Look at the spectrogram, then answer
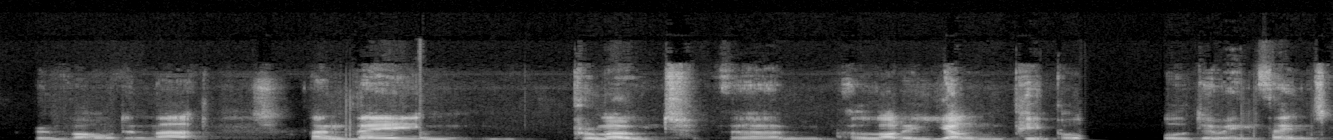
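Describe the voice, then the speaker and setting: A man speaks at a fairly slow pace and medium pitch in a normal speaking voice. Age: 50s. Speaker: traditional musician and music school backer. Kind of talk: casual chat.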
